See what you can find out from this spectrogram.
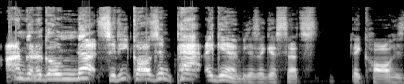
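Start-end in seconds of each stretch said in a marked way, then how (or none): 0.0-2.4 high, loud mock complaint; imitating mom. Host mocking Mahomes' mom's tweet, high loud whine. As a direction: mimic her annoyed tweet.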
